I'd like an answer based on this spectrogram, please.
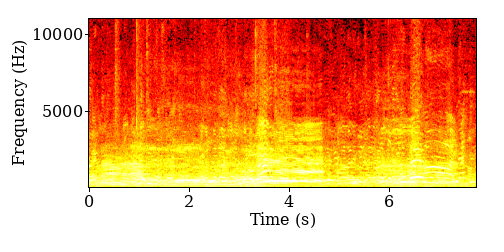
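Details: Sahiwal bull at a cattle market in Kurigram, Bangladesh, giving drawn-out harmonic moos with arching pitch, several in a row, under steady crowd chatter and men's voices.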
